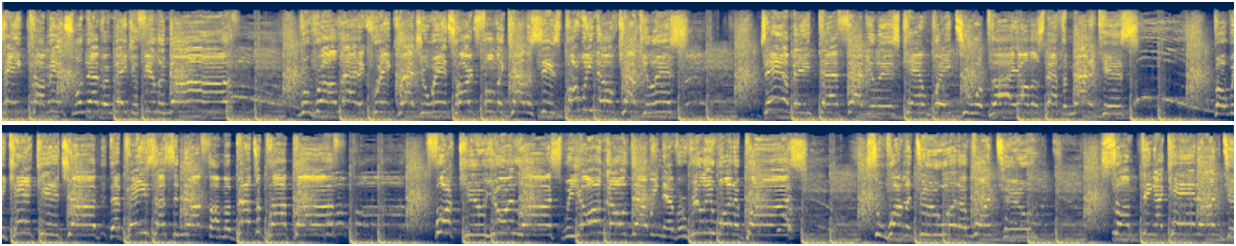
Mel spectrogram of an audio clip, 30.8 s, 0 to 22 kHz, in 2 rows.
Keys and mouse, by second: 0.0 x, 1.4 click, 2.4-4.2 drag, 5.2 click, 6.1-7.6 middle drag, 7.6 click, 7.7 middle click, 8.9 click, 10.3 middle drag, 11.2 middle click, 11.3 click, 11.9 middle click, 13.5 click, 14.6 r, 15.0 y, 16.8 click, 17.9-19.4 drag, 19.4 middle click, 20.4 middle click, 21.6 middle click, 23.4-24.6 drag, 25.3 click, 26.1 s, 27.6 y, 30.2 click.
